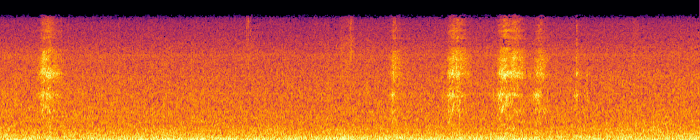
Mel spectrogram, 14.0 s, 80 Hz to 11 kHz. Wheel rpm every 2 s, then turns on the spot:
10, 0, 0, 0, 10, 20, 0.
none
